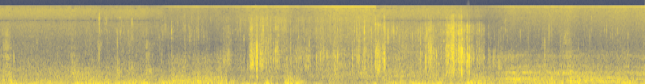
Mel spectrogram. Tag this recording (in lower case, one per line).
volcano explosion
